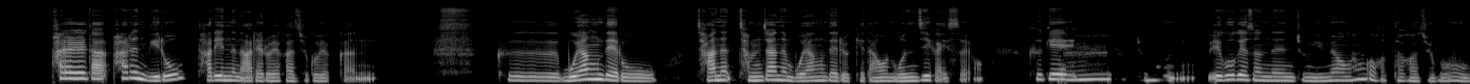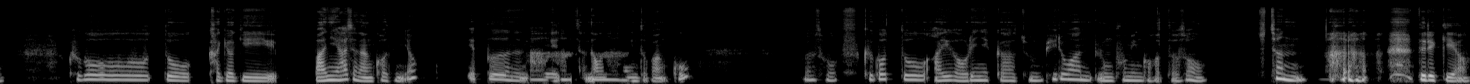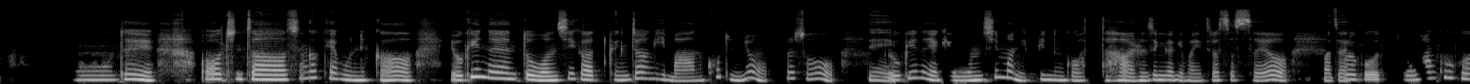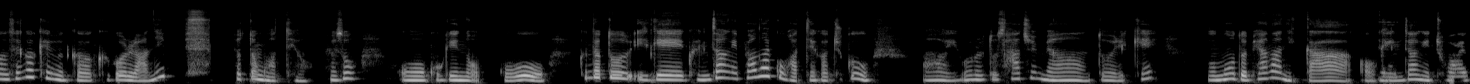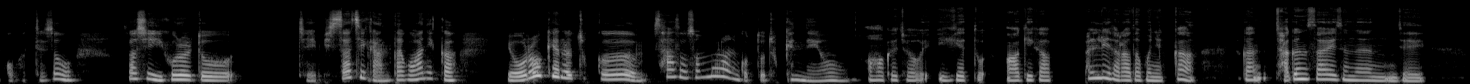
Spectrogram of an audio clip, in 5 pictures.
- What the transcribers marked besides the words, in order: teeth sucking; laugh; other background noise
- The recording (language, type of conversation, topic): Korean, advice, 친구 생일 선물을 예산과 취향에 맞춰 어떻게 고르면 좋을까요?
